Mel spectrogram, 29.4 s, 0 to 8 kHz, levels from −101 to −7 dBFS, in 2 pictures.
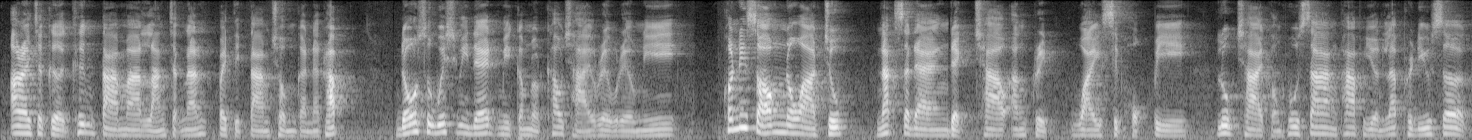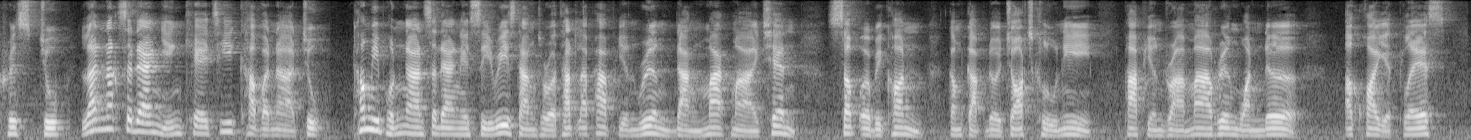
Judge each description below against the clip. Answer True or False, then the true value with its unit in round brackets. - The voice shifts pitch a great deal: False (4.5 semitones)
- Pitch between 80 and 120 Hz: False (130 Hz)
